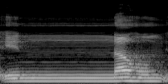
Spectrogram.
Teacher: میم ساکن میں اظہار ہوگا، آواز ناک میں نہیں جائے گی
